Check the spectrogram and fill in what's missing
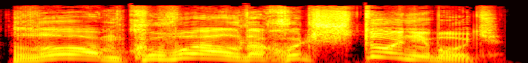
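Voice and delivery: high-pitched pleading list; urgent outcry. A narrator's reading. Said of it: "выкрикнул я". (отчаянный выкрик повыше)

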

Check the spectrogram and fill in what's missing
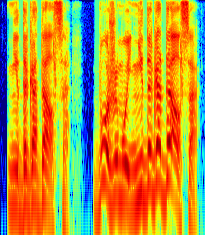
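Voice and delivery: building to a high, pained exclamation; anguished self-reproach; anguished regret. A narrator's reading. Bitten man's anguished exclamation.

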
